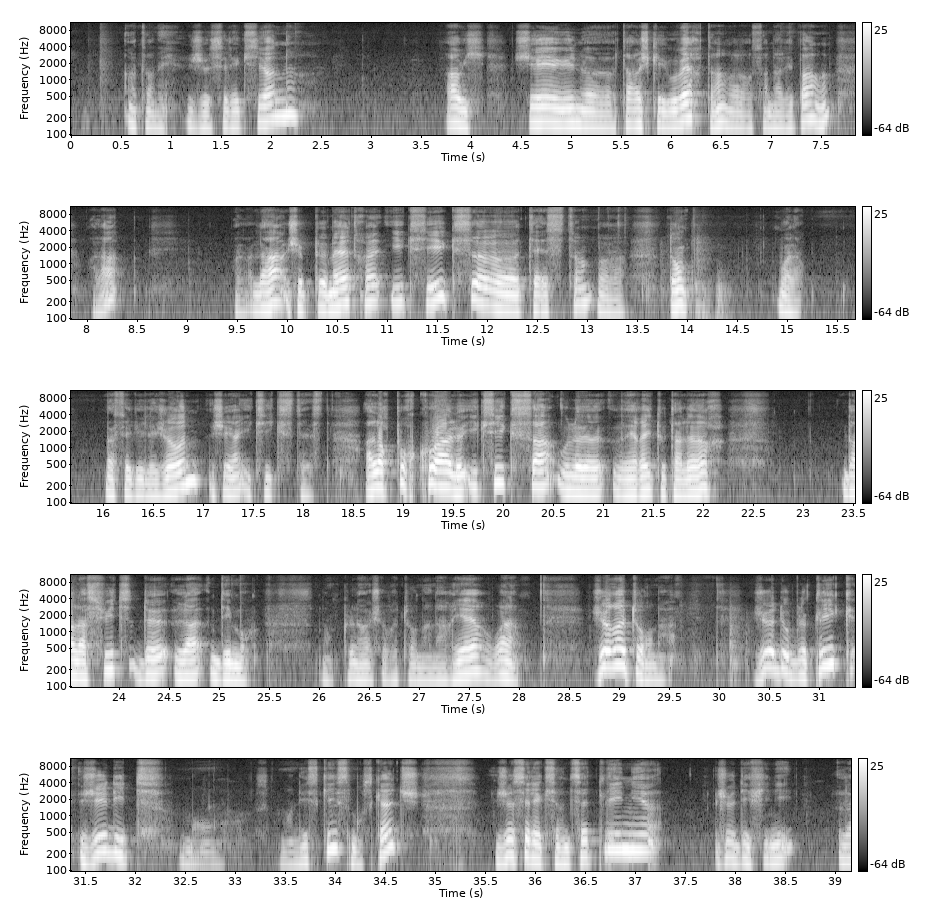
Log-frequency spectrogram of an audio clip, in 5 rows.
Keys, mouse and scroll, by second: 0.8 click, 1.5 click, 2.8 click, 4.2 click, 5.4 click, 7.5 click, 8.9 click, 11.1-13.5 typing, 14.5 click, 16.6 click, 19.6 click, 21.2 typing, 22.6 click, 22.7-23.4 typing, 23.7 click, 26.4 z, 26.9 ctrl+click, 27.6-28.3 typing, 27.7 ctrl+click, 28.7 ctrl+click, 30.5 click, 31.5 right click, 32.4 scroll down 1, 32.4 typing, 32.9 right click, 33.5 typing, 35.5 click, 38.7 click.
